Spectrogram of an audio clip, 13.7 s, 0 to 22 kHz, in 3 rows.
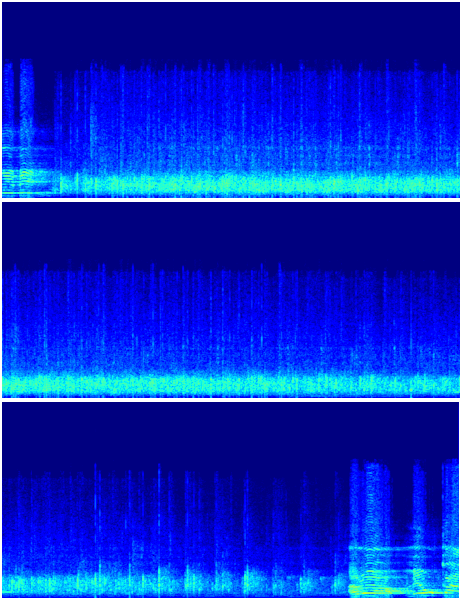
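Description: A congregation applauds at a 50th anniversary mass, sustained loud clapping from a large group that continues steadily, with voices heard near the end.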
